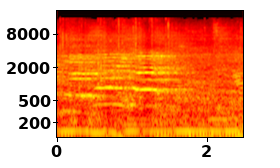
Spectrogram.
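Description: Background music with a steady low bass line and sustained melodic tones, playing over the hall.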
